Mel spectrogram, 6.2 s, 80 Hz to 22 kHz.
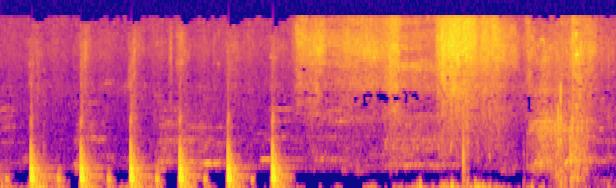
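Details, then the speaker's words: Passat B5 / Audi A4 lower rear (bent) control arm levered with a pry bar: six sharp, evenly spaced knocks about twice a second from ball joint play, which causes knocking on small bumps; arm needs replacing. "слышите этот звук вот это то что вас стучит на мелких кочках"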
